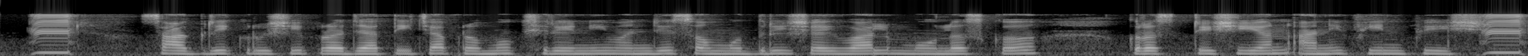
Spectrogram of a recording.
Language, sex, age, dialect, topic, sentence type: Marathi, female, 25-30, Varhadi, agriculture, statement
